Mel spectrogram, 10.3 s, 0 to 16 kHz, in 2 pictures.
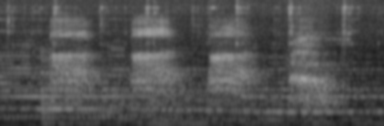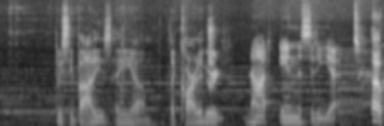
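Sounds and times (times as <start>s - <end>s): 
carrion crow cawing: 0.0s - 5.1s
speech: 5.9s - 10.2s.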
